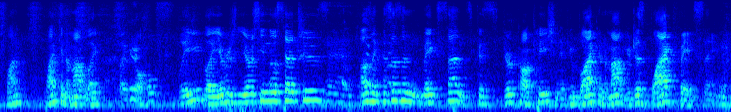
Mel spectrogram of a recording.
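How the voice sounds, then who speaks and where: In an echoey club full of crowd noise, a young man with a voice on the high side performs a stand-up set. He hypes up the audience before dropping into deadpan setups.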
